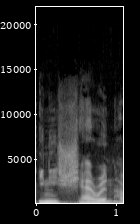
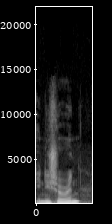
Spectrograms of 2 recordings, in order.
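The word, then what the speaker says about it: Inisherin: The Banshees of Inisharin habe ich jetzt gelernt, nachdem ich den Film gesehen habe. Das heißt nicht Inisharin, wie, wie ich das erste Mal falsch gesagt habe, sondern Inisharin heißt es ist eine Oscar-nominierte schwarze Komödie,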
